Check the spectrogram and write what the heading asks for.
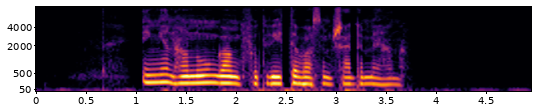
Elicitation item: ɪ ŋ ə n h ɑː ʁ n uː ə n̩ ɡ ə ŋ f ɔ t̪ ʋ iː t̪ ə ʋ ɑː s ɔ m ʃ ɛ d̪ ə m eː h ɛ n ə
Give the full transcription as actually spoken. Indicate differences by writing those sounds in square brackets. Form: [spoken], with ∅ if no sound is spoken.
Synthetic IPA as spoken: ɪ ŋ ə n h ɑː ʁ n uː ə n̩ ɡ [ɑ] ŋ f ɔ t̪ ʋ iː t̪ ə ʋ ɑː s ɔ m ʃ ɛ d̪ ə m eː h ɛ n ə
